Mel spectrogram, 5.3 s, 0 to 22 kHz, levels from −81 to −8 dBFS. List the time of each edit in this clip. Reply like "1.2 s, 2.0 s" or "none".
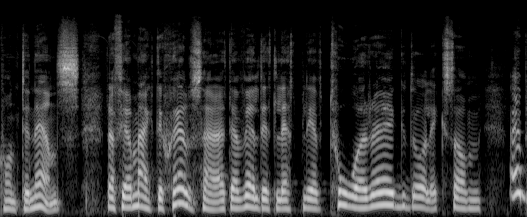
none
